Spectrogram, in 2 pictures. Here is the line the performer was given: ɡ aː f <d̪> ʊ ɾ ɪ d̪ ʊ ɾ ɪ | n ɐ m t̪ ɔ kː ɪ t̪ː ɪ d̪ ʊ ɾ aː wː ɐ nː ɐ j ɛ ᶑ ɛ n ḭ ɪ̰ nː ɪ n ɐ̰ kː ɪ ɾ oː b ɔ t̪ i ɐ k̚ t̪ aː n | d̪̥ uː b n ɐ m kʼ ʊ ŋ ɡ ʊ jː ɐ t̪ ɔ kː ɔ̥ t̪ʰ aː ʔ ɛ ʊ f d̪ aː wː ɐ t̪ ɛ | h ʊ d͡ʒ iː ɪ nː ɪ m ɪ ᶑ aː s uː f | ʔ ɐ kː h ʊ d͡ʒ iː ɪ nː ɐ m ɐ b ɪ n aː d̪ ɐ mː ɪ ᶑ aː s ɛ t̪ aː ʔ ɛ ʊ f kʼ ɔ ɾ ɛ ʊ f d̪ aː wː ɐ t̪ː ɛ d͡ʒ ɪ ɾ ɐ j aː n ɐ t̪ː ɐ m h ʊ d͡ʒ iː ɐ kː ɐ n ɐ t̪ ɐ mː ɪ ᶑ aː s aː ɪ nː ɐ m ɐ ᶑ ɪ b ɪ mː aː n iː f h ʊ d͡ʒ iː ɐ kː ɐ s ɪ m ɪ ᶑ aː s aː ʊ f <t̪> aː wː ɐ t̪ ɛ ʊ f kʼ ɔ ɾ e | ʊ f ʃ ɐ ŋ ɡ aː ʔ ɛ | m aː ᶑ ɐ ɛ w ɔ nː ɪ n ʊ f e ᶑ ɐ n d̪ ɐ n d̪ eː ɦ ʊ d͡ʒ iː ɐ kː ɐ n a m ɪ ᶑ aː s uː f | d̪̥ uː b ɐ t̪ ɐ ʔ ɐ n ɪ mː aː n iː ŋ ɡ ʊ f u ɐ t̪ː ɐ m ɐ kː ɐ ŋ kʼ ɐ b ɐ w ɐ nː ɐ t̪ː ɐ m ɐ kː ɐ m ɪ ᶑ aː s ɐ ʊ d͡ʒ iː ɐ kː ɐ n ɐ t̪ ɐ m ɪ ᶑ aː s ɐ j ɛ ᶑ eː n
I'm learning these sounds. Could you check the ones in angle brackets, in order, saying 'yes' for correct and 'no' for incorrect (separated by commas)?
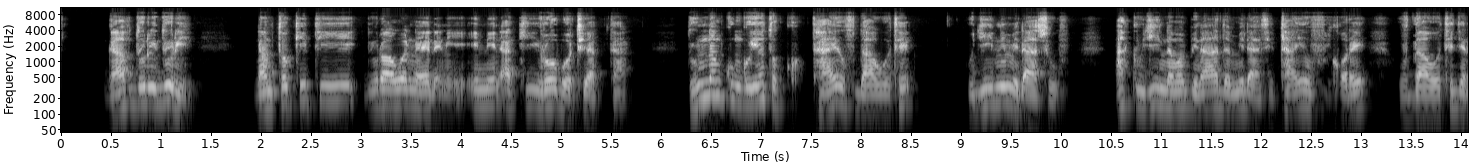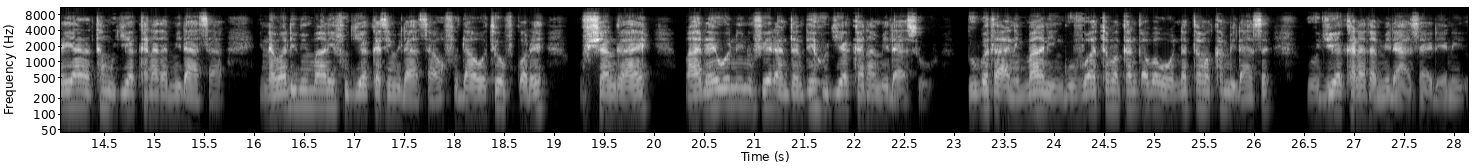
yes, no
